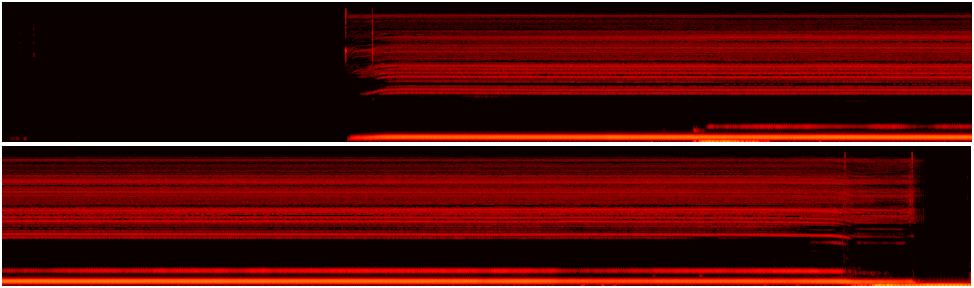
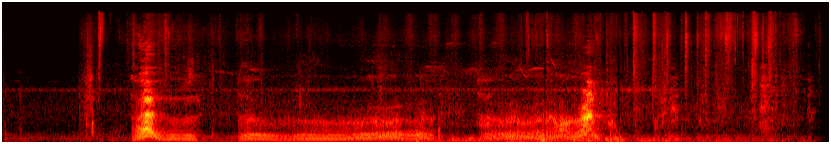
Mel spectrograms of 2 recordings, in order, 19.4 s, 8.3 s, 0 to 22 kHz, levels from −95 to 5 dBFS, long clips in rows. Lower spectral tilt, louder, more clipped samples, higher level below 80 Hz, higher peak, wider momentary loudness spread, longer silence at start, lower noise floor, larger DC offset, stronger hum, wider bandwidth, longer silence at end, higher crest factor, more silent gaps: about the same, -5 dB/octave vs -5.5 dB/octave; second, -46 LUFS vs -41 LUFS; neither; first, -56 dBFS vs -62 dBFS; second, -30 dBFS vs -14 dBFS; second, 5 LU vs 20 LU; first, 3.45 s vs 0.8 s; first, -84 dBFS vs -72 dBFS; neither; neither; about the same, 16 kHz vs 16.5 kHz; second, 0 s vs 0.3 s; second, 16 dB vs 28 dB; neither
